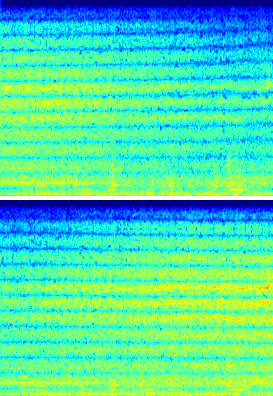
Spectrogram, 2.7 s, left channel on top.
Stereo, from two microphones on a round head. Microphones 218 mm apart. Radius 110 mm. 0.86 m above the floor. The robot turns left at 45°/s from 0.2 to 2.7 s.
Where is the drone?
35° left; by 2.8 s 75° right.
